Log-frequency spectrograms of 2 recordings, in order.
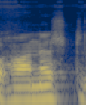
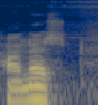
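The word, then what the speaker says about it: honest: तो आप देखेंगे कि यहां साइलेंट वर्ड हमारा इसमें मौजूद है क्योंकि यह तो हनेस्ट शब्द से अगर हम पढ़ें तो हनेस्ट लिखा है लेकिन इसको हम पढ़ते औ से है ऑनेस्ट हेयर को हम हेयर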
